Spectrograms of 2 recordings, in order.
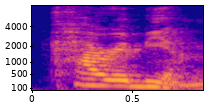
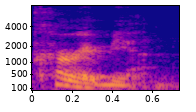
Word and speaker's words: Caribbean: Caribbean, not Caribbean.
